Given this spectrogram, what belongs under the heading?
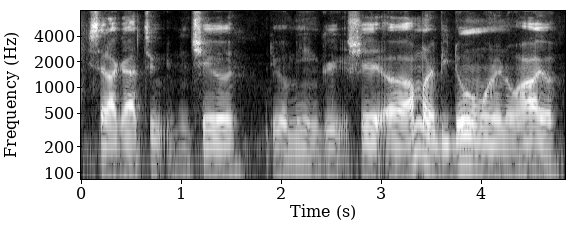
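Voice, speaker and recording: A man's voice: on the low side, fairly even intonation, moderate pace, a little mellow. A man in his thirties hosting a casual livestream, telling personal stories in informal street slang and repeating himself for emphasis. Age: 30s. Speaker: livestream host.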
